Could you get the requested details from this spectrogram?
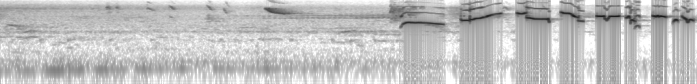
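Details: Oriental magpie-robin lure song for goading a quick, aggressive reply: after about four seconds of near quiet with low hum and one faint high note, a loud rising whistle opens a burst of sharp, varied whistled phrases.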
